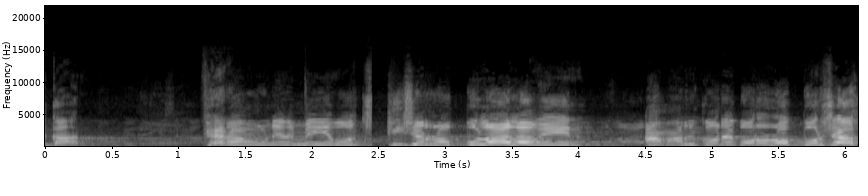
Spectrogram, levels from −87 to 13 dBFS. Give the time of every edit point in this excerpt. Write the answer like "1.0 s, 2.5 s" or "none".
2.3 s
